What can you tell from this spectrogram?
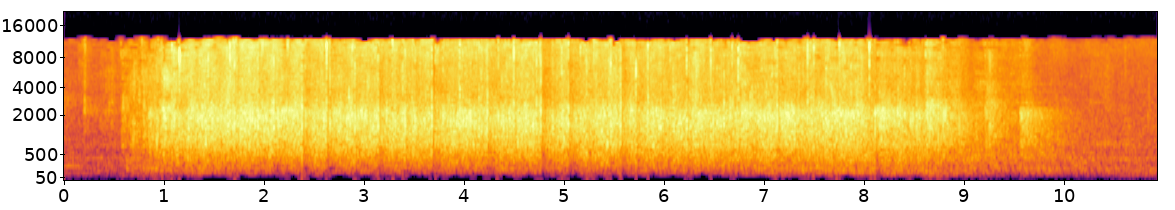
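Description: Audience clapping in a hall: the applause starts under a second in, holds steady and dies away near the end.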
